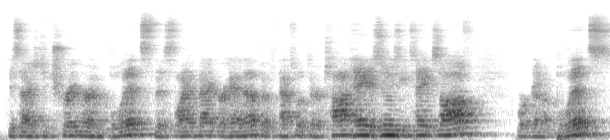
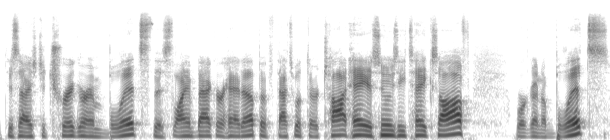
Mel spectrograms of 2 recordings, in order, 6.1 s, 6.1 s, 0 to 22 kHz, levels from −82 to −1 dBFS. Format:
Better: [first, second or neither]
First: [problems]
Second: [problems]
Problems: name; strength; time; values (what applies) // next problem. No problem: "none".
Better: second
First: off-mic speech; far // room echo; noticeable; dies away in 0.5 s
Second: none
